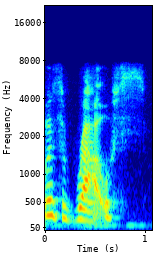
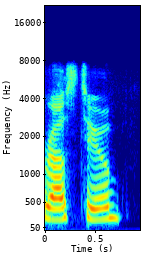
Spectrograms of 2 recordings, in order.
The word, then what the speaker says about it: Rouse: I think it's Rouses based on the way that I've heard it pronounced, but it could be like Ronda Rousey too. – I was gonna say, I think it was Rouse. R-O-U-S-E.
